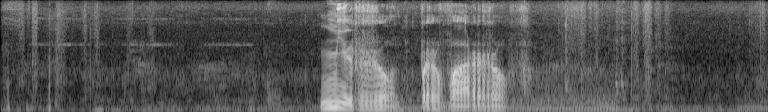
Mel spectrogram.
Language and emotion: Russian, angry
